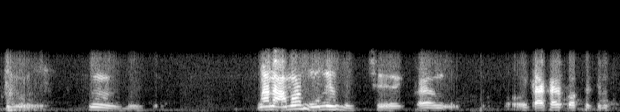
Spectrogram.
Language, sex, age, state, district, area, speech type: Bengali, female, 60+, West Bengal, Purulia, rural, conversation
